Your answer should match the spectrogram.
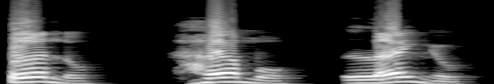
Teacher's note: Nas palavras que eu tenho o A semi-aberto, ou seja, ele não é nem nasal e ele não é nem aberto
